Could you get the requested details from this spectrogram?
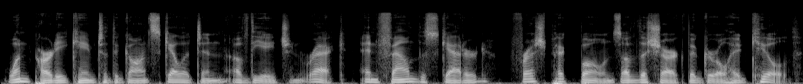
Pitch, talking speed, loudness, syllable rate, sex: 95 Hz, 185 wpm, -21 LUFS, 4.5 syllables/s, male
